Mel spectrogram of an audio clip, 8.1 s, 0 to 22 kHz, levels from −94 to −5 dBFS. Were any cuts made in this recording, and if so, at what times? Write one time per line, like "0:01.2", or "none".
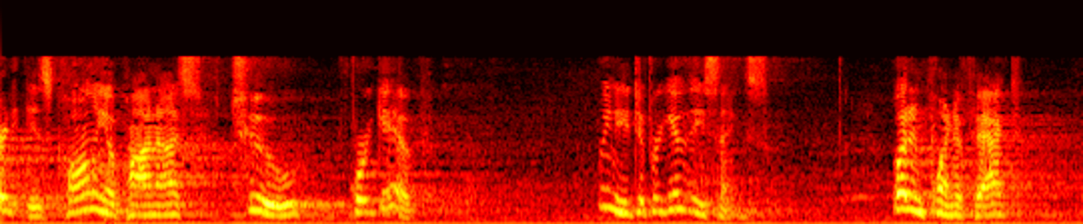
none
